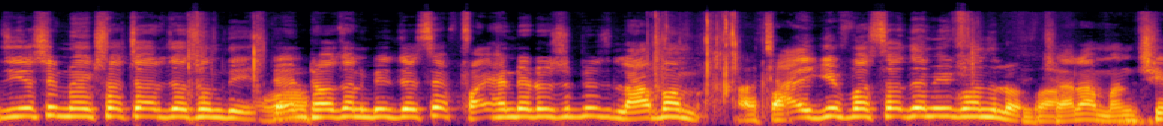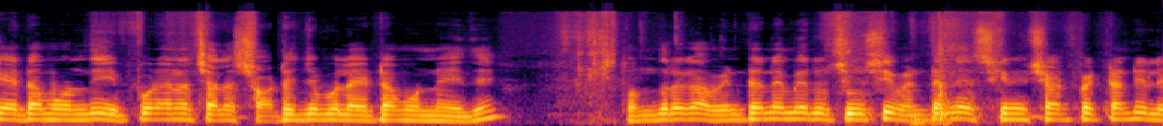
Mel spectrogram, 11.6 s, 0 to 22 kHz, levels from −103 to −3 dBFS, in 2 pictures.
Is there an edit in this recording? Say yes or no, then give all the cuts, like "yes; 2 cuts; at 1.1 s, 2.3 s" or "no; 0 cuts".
yes; 1 cut; at 5.1 s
